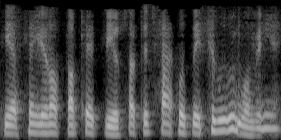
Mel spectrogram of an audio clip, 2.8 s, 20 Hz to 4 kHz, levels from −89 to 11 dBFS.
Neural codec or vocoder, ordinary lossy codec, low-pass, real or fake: codec, 16 kHz, 0.5 kbps, FreqCodec, larger model; MP3, 24 kbps; 3.6 kHz; fake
